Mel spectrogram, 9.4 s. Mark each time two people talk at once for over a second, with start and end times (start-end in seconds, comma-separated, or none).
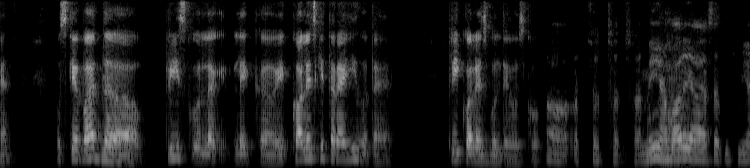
none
